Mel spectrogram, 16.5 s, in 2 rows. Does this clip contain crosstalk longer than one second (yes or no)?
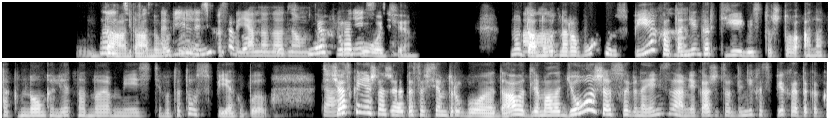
yes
